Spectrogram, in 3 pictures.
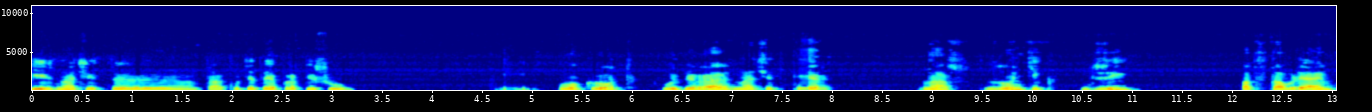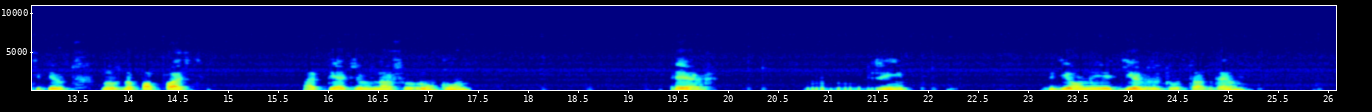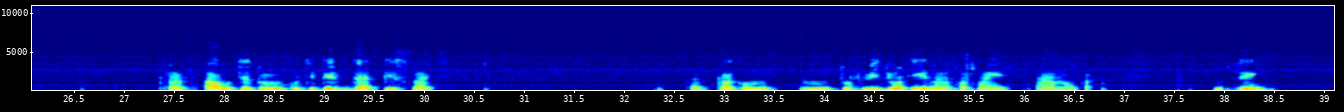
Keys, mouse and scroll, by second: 2.2 click, 4.6 i, 6.4 click, 7.7 r, 10.1 g, 13.2-14.5 middle drag, 14.7 g, 17.5 scroll up 1, 17.6 middle click, 18.2-18.8 scroll down 1, 19.4 r, 21.0 g, 22.2-23.9 middle drag, 26.1 middle click, 27.6 middle click, 28.6 click, 29.4-30.6 middle drag, 32.5-33.9 middle drag, 35.0 shift+middle click, 36.1 middle click, 37.7 g.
